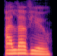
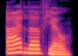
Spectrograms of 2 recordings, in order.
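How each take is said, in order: First: Said in the usual way. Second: Slower, lingering repeat; drawn-out echo. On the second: A narrator's reading. The fish darting, answering the son, slow tender echo. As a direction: let the second one linger tenderly.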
